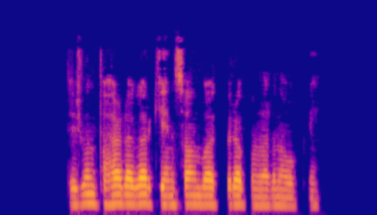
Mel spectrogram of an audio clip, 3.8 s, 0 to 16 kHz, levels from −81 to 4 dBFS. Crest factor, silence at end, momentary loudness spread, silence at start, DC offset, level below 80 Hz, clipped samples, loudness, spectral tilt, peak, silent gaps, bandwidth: 18 dB; 0.6 s; 14 LU; 0.7 s; under 0.1%; -58 dBFS; under 0.1%; -16 LUFS; -6 dB/octave; 0 dBFS; 2.22-2.26 s; 9.4 kHz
